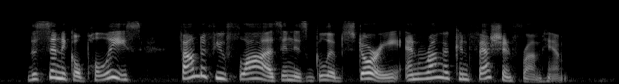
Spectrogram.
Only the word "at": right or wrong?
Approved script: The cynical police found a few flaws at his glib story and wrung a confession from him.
wrong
